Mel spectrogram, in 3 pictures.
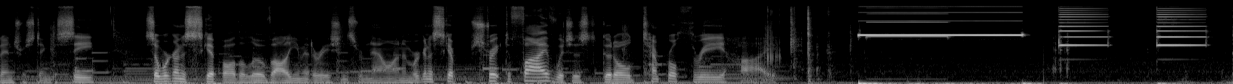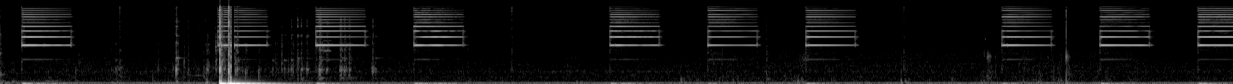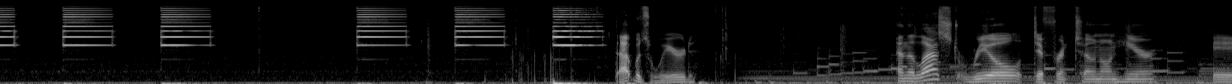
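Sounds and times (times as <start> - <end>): steady high beep: 8.6 - 13.1, 14.5 - 17.0, 22.4 - 26.8, 28.2 - 30.8
loud sharp click: 14.5 - 15.1
high electronic chimes: 14.5 - 16.0, 29.6 - 30.8.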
